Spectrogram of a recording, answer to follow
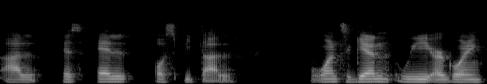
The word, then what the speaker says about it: hospital: just a reminder to H is silent in Spanish so it's Al is El ospital once again we are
